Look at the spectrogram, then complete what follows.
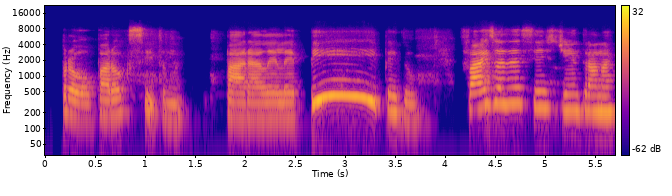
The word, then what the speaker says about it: paralelepípedo: essa palavra é a proparoxítona paralelepípedo Qual que é a última é o dó não é a sílaba forte a penúltima é o pé também não é a sílaba forte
